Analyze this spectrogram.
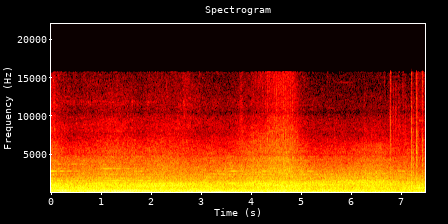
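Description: Street traffic: a steady rumble of cars, with one car passing close by about halfway through.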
